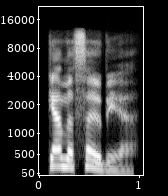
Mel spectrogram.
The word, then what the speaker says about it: Gamophobia: The word is pronounced as gamo fabia. Repeat after me slowly. Gam fabia. Now faster. Gamophobia.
